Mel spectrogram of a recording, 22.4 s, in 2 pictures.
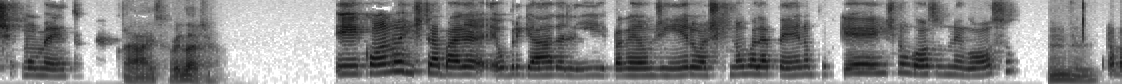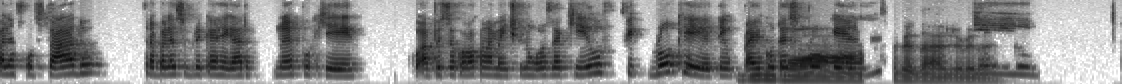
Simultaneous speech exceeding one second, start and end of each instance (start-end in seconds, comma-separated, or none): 18.6-20.1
